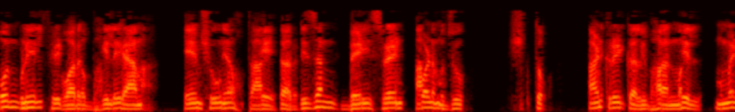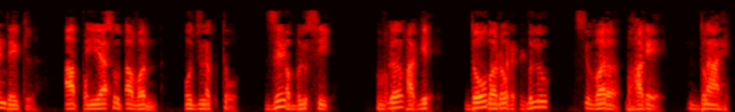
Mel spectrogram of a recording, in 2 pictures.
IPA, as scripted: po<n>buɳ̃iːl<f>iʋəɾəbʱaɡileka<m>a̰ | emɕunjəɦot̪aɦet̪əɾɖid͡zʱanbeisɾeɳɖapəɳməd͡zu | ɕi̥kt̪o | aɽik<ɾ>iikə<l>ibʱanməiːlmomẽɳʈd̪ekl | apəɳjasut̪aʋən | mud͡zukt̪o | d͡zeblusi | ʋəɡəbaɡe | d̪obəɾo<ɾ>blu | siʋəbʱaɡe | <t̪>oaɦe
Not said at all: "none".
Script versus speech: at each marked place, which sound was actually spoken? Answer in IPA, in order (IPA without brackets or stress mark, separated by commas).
n, f, m, ɾ, l, ɾ, d̪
